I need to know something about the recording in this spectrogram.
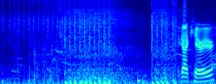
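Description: A submachine gun fires.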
